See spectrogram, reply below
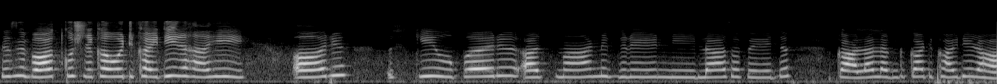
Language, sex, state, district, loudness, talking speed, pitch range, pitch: Hindi, female, Uttar Pradesh, Etah, -19 LUFS, 140 wpm, 335-370 Hz, 350 Hz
